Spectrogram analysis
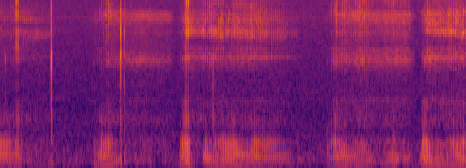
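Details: Sleeping two-month-old male Labrador Retriever puppy snoring indoors, rough low rattling inhalations recurring about every one to two seconds, with a few sharp clicks and snuffles.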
